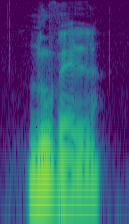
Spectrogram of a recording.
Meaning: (adjective) feminine singular of nouveau (“new”); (noun) 1. news, a piece of information 2. novella, short story
- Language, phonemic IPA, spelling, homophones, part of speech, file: French, /nu.vɛl/, nouvelle, nouvel / nouvelles, adjective / noun, Fr-nouvelle.ogg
